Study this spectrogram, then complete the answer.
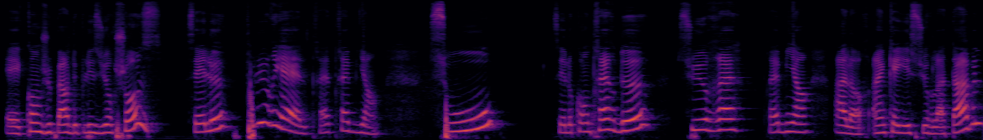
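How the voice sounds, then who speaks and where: A woman's voice: medium pitch, darkish tone. A woman teaching a grammar lesson to young children, patient and repetitive, often checking whether they follow. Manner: patient, repeats words and asks "d'accord?". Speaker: primary school teacher.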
